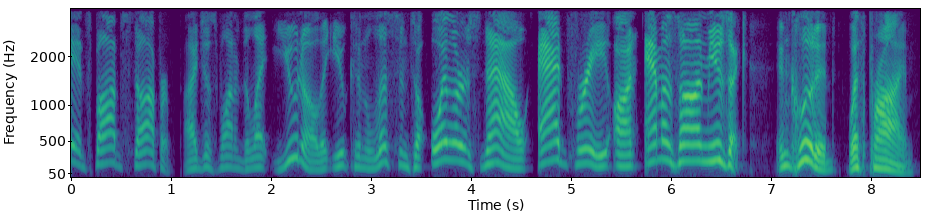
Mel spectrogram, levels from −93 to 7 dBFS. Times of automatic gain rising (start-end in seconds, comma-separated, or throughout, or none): 1.47-8.41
